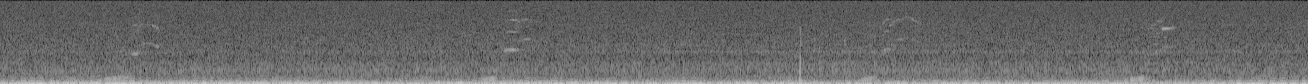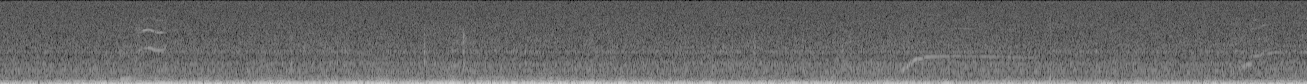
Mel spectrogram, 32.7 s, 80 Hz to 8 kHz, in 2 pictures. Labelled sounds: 1.7	2.0	humpback whale, 1.5 to 3.6 kHz
6.3	6.7	humpback whale, 3.9 to 4.3 kHz
11.1	11.5	humpback whale, 3.8 to 4.6 kHz
18.1	18.4	humpback whale, 1.2 to 3.1 kHz
27.7	28.5	humpback whale, 0.80 to 3.2 kHz

